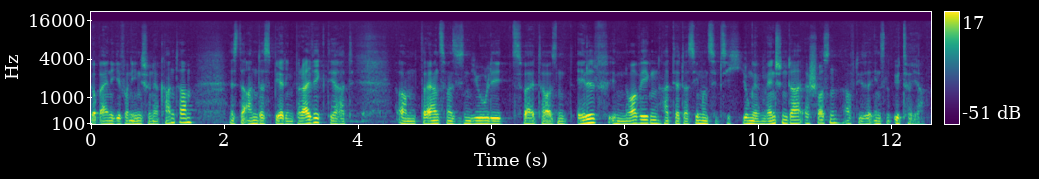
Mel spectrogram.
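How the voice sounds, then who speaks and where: A man with a somewhat low voice lectures an audience on psychology. He speaks thoughtfully, pausing to find his words and dropping small fillers as he goes. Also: fairly even intonation, a little mellow, a little hiss or hum. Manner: thoughtful, searching for words, frequent "ja" and "ne".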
